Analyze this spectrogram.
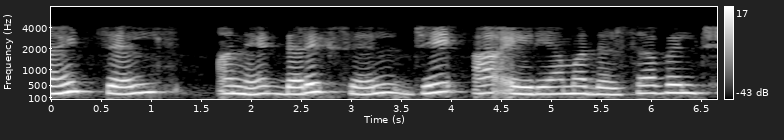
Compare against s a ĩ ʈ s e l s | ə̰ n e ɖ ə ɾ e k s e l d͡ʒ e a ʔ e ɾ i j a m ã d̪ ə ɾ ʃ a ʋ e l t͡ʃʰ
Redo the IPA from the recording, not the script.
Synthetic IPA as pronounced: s a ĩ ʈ s e l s | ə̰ n e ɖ ə ɾ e k s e l d͡ʒ e a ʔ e ɾ i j a m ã d̪ ə ɾ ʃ a ʋ e l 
